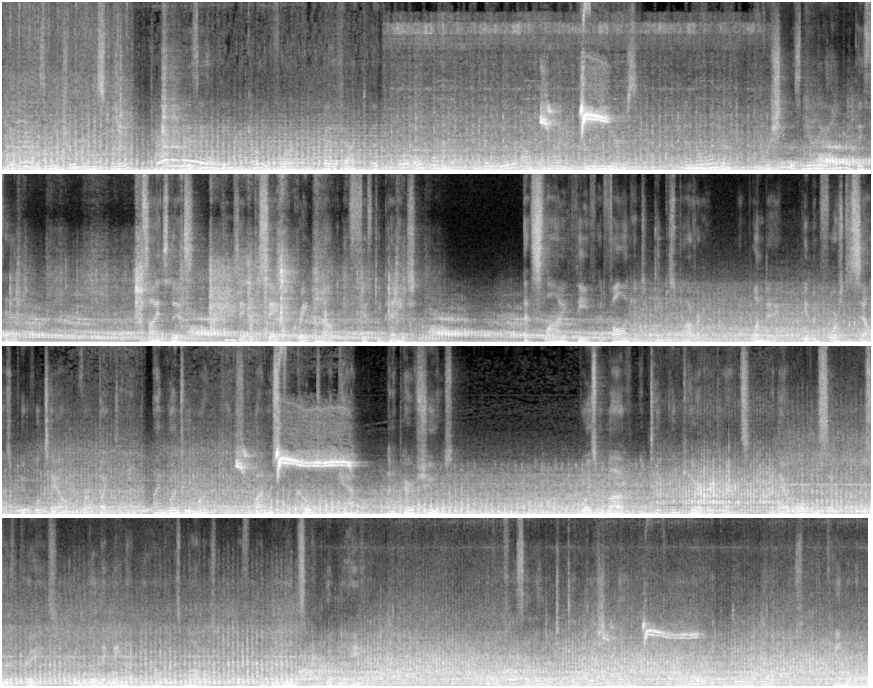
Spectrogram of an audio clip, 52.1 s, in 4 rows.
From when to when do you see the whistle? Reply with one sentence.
The whistle can be heard from 8.1 to 9.2 s, from 29.6 to 31.4 s and from 48.1 to 49.6 s.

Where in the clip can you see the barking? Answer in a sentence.
You can't hear the barking here.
